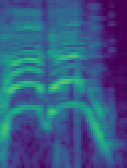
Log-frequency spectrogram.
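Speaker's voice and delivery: very high-pitched, loud shouting.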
